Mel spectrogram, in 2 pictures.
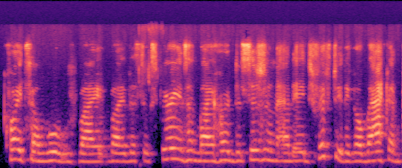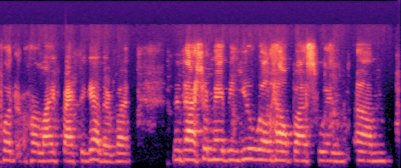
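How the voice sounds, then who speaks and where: A woman's voice: mid-range voice, dark tone, dull audio, a little hiss or hum. A woman from the United States moderating a webinar in a chatty way, over a video call. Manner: chatty, with restarts.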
